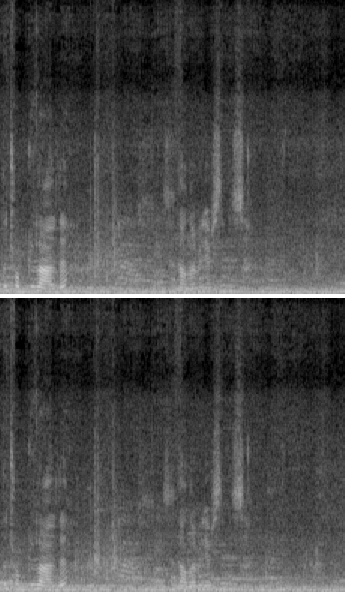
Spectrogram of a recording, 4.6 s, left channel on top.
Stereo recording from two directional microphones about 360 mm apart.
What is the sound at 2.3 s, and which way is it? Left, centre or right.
Speech, centre.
